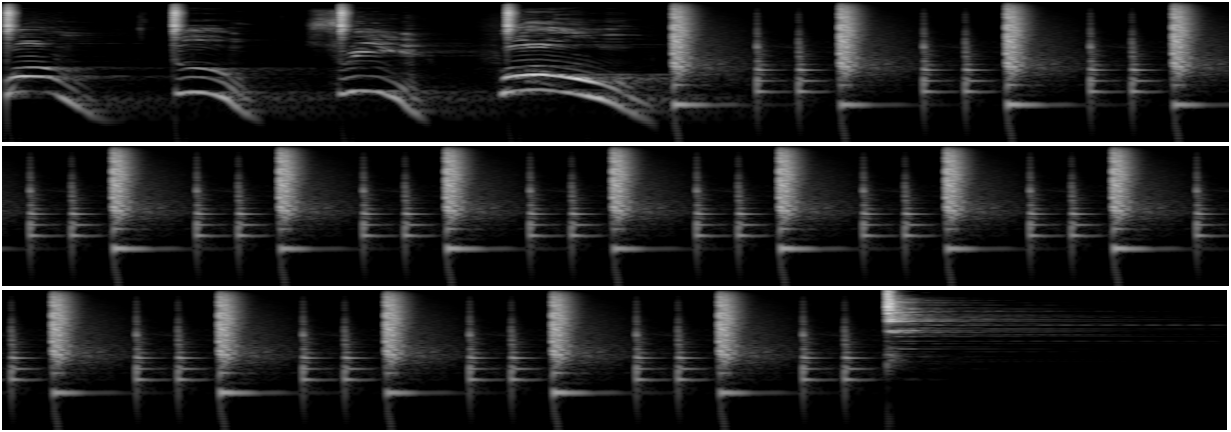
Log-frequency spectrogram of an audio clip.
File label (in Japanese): 早口言葉リズム（初級編-ゆっくり）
